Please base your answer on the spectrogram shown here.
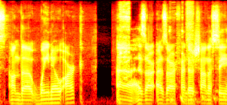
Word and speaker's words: Wano: It's pronounced Oceanassi. Moving on. Wano, Trailers.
